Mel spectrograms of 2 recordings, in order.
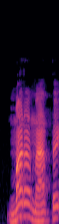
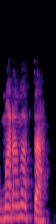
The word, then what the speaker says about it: Maranata: proverá Acredite Creia e Maranata como dizem os protestantes evangélicos com a tônica na última sílaba ou Maranatha como dizem os católicos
